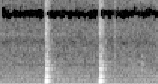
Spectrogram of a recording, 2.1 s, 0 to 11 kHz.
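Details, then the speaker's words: On a 2012-or-newer GM/Chevy (Impala), two short horn chirps over a low idle after the TPMS tool is held at the left rear sensor, the last one, confirm the relearn is complete and all sensors are learned. "after this one you'll hear two beeps and that's when you know you're done and the car has learned all the sensors"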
